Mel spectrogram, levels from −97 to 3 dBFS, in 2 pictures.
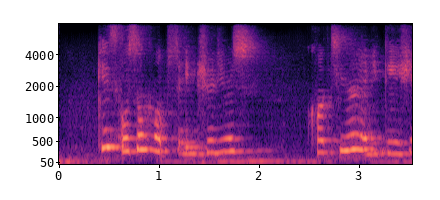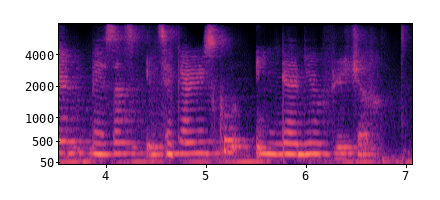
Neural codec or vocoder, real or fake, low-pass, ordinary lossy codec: codec, 16 kHz, 1 kbps, X-Codec, HuBERT features, trained on general audio; fake; none; none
